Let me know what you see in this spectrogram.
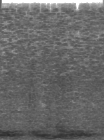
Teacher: the R sound, ra, as being a post-alveolar sound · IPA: ɹ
